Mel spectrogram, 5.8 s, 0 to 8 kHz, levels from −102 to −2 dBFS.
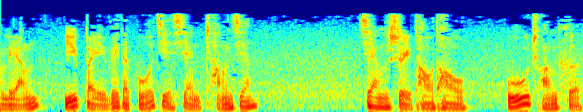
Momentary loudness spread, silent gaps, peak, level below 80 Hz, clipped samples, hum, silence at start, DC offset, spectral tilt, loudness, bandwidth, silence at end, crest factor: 19 LU; none; -2 dBFS; -28 dBFS; under 0.1%; none; 0 s; 0.4%; -10.5 dB/octave; -18 LUFS; 5.8 kHz; 0 s; 16 dB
